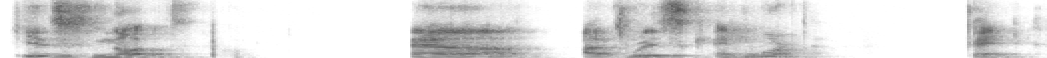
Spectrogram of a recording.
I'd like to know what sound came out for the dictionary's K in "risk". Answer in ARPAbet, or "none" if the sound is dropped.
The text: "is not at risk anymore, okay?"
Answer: K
